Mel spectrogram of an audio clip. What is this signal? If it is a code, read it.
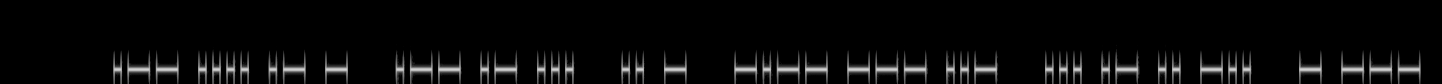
Morse code, heard as a keyed tone, about 17 wpm, 700 Hz. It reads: WHAT WAS IT YOU SAID TO
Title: Sentences from Top 200 Words 17wpm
